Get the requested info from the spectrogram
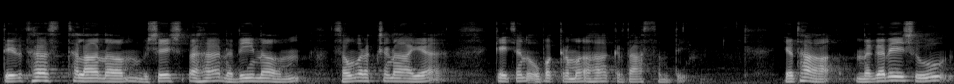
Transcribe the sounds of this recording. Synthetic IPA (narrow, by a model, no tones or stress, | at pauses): t̪iɾt̪ʰɐst̪ʰɐlaːnaːmʋiʃeːʂɐ̥t̪ɐɦɐ̆nɐd̪iːnaːmsɐ̃wʋɾɐkʂɐɳaːjɐkeːt͡ʃɐnṵpɐkɾɐma̰ːɦɐ̆kɾɪt̪aːsɐnt̪ḭ | jɐt̪ʰaːnɐɡɐɾeːʂu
